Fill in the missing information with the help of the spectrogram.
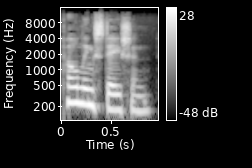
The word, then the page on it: polling station: American English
